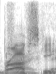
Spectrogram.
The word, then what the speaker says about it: Bobrovsky: Bobrovsky.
